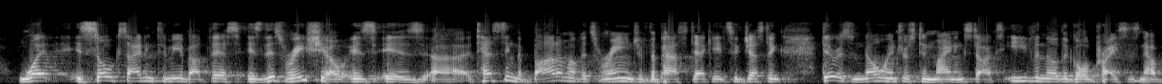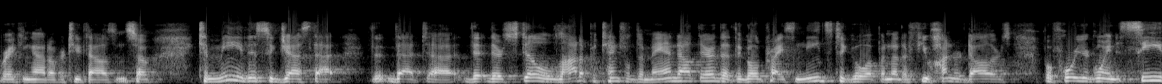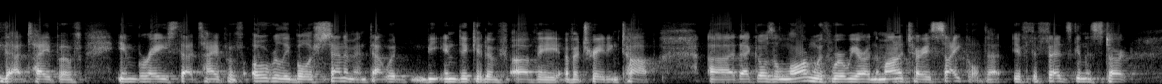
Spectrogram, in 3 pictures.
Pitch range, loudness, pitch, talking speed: 120-145 Hz, -17 LUFS, 130 Hz, 210 wpm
